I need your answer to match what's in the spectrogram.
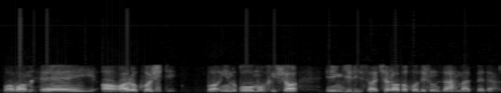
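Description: Guy doing a loud rustic servant, worked up and yelling, thin phone-like sound. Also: medium pitch, no echo, natural voice. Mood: agitated shouting. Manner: shouting, agitated. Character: excitable rustic male servant, loud and loyal. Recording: narrow phone-like band, dry.

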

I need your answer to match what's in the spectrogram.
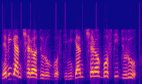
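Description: A man voicing a bossy, suspicious police inspector who shouts his questions, on a dull lo-fi recording. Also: a little high, expressive, husky, no echo, pitched above the performer's own voice. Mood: accusing. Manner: barking, suspicious, interrogating.

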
